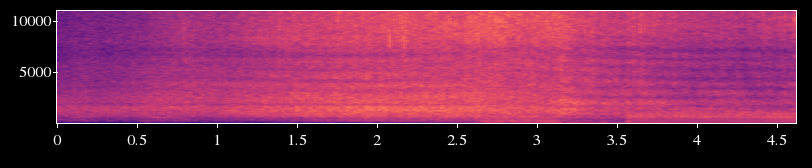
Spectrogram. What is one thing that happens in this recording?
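Tyres hiss and spray over an icy, snowy road.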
